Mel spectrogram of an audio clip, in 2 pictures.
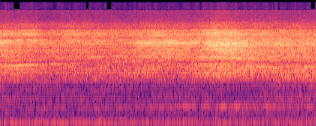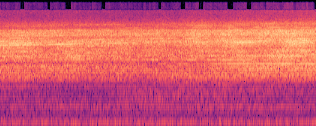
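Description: An airplane lands at Dublin Airport, its engine roar a steady broad rumble and hiss at moderate distance that swells briefly midway.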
